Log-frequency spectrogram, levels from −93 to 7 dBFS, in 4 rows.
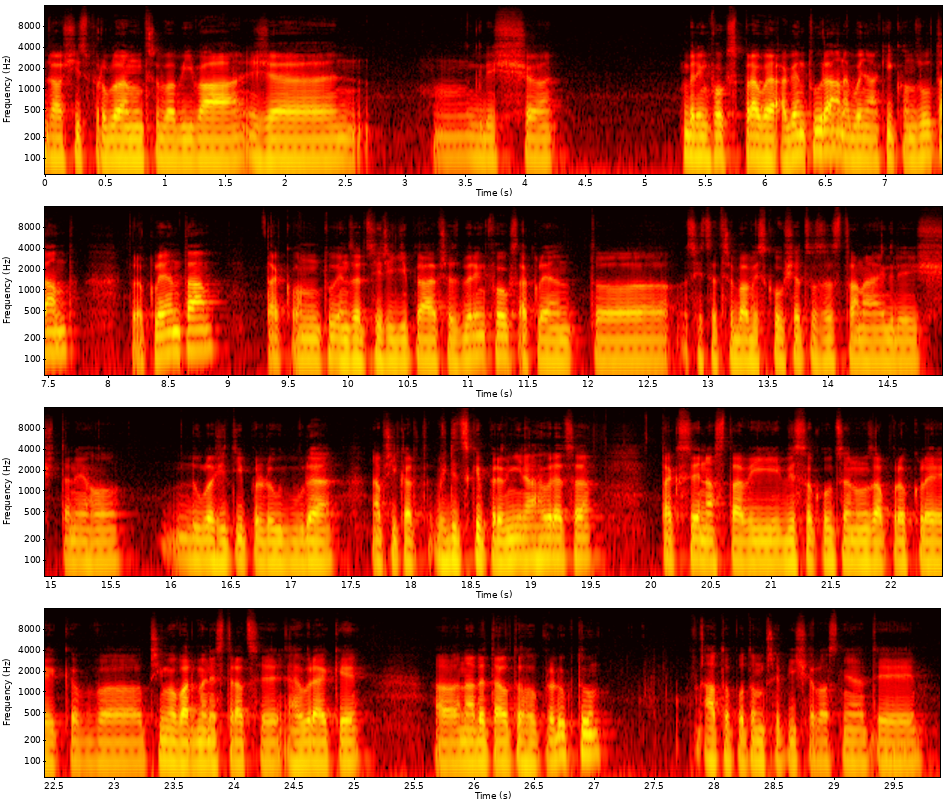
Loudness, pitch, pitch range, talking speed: -28 LUFS, 95 Hz, 95-100 Hz, 135 wpm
